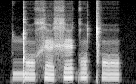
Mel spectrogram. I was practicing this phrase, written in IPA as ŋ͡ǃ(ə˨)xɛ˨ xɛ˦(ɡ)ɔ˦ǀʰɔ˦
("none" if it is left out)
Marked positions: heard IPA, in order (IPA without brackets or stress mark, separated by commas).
ɔ˨, ɡ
